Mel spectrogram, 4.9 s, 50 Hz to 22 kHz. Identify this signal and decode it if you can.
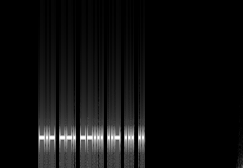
Morse code, heard as a keyed tone, about 36 wpm, 700 Hz. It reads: KG7USI
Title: USA Call Signs - 6 Characters - 35wpm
